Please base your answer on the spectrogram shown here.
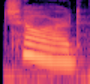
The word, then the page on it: chard: American English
